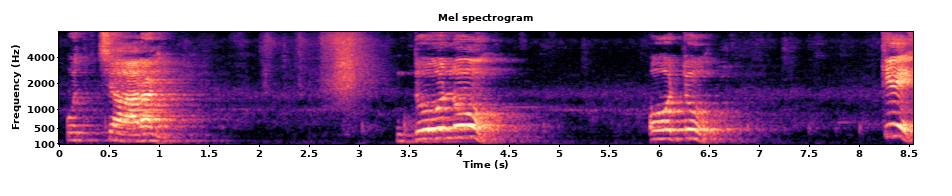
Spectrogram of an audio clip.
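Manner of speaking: stretched words, long silences between; word-by-word dictation. Real, not acted. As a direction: dictate it piece by piece, very slowly. Teacher dictates while writing, word by word. (शब्द खींचकर, रुक-रुककर लिखवाना)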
